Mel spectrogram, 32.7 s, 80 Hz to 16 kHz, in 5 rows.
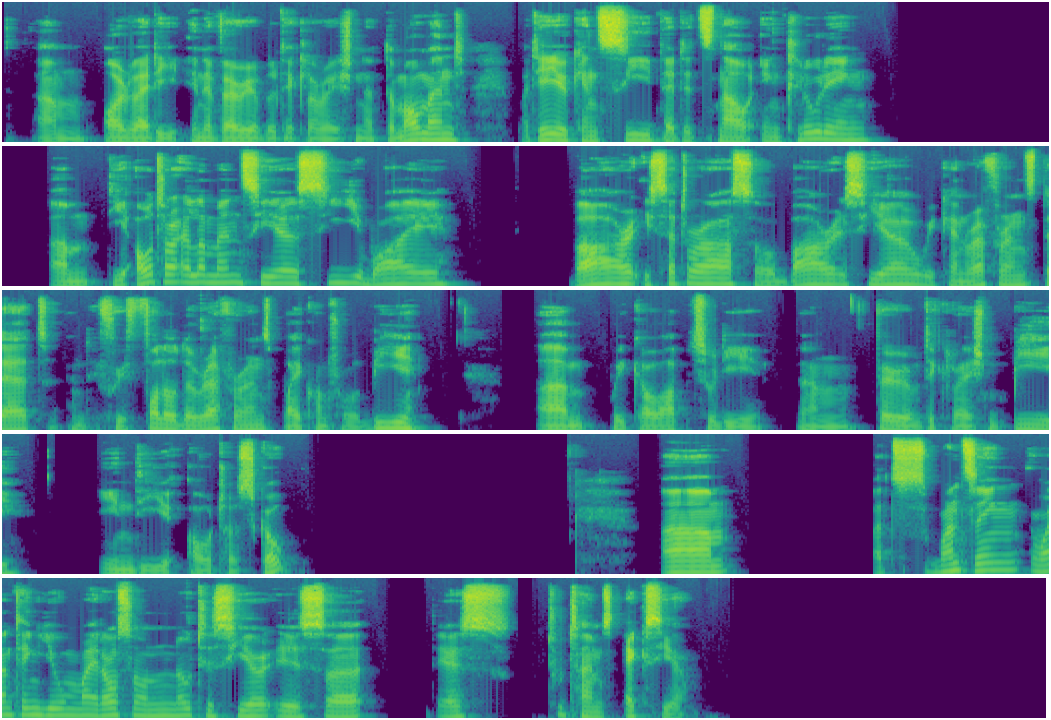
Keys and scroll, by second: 0.3 super+space, 14.8 super+b, 26.1 BackSpace, 28.1 super+space.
